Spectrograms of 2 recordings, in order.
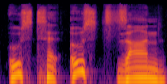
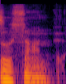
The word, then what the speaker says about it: Oostzaan: Oostzaan, Netherlands. Oostzaan. OOS. Mm-hmm. Very few words start with double O, first of all. OOSTZAAN.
